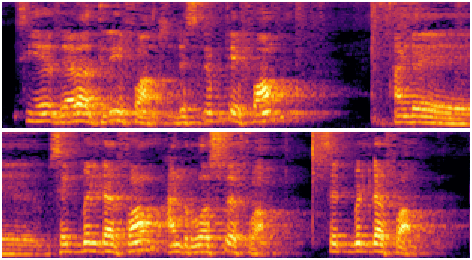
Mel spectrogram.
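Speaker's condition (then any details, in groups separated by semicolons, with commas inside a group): No condition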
